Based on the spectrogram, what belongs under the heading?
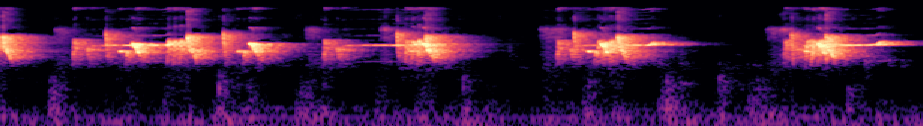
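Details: Scarlet-backed flowerpecker being trained at home: about five bright, scratchy high chirping bursts, each trailing into a thin level whistle, separated by short pauses in a quiet room.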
